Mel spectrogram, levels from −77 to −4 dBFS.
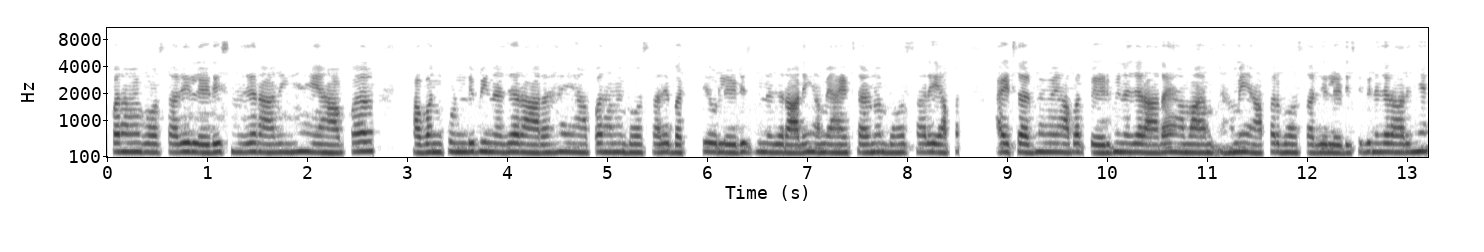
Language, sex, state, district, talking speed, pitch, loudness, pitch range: Hindi, female, Jharkhand, Sahebganj, 270 wpm, 210 Hz, -27 LUFS, 205-220 Hz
